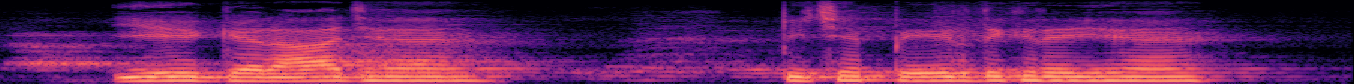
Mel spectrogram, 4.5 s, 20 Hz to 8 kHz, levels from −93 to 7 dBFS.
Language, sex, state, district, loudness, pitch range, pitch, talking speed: Hindi, male, Bihar, Patna, -14 LUFS, 140-145 Hz, 145 Hz, 105 wpm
